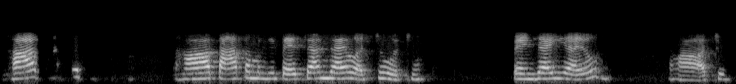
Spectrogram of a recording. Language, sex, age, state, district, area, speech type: Sindhi, female, 30-45, Madhya Pradesh, Katni, urban, conversation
